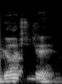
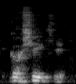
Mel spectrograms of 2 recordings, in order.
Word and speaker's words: Goshiki: Is that a Goshiki or a Goshki? They're both. It's called Goshiki. Goshiki. Yeah. That's how it's spelled, so that's how it should sound.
